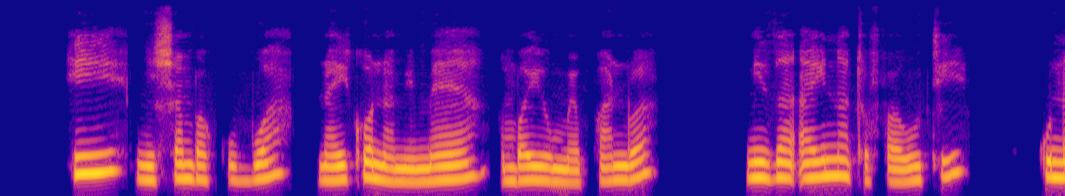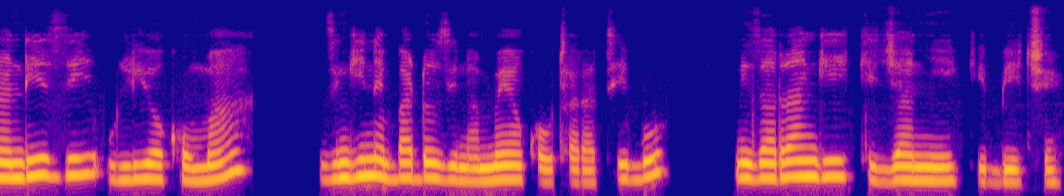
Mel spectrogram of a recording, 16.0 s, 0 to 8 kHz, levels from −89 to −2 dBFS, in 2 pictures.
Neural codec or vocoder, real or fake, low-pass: autoencoder, 48 kHz, 128 numbers a frame, DAC-VAE, trained on Japanese speech; fake; 7.2 kHz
